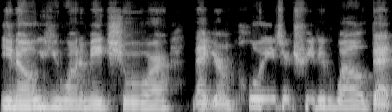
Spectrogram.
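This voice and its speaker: Here is an ordinary speaking voice, a woman's, at a medium pitch. She talks at a moderate pace with an American accent. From New Jersey. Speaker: business consultant. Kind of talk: conference presentation. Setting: virtual conference.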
